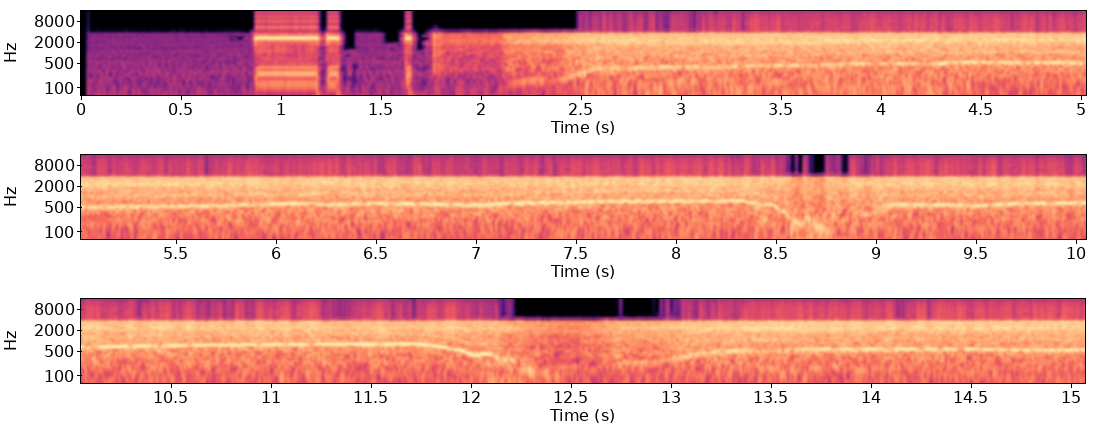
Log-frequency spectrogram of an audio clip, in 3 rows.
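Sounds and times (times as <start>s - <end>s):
drone motors whining: 0.9s - 1.7s
electronic beep: 0.9s - 1.7s.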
